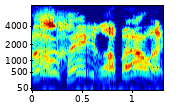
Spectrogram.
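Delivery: very high, very slow creaky voice. Retelling how a classmate did an impression of Alex. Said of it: "I know Pete had me".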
